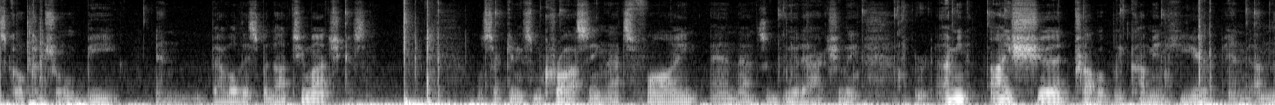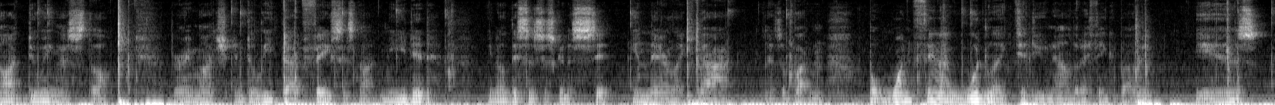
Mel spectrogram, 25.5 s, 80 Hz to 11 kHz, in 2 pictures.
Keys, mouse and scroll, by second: 0.2 ctrl+b, 4.0 a, 4.2 Tab, 5.4 middle click, 6.2-9.6 middle drag, 9.5-11.3 drag, 11.3-12.3 middle drag, 12.0 Tab, 13.1 click, 13.9 x, 15.6 Tab, 18.0-20.1 drag, 19.6 a, 22.4-24.0 drag, 24.1 KP_1, 25.0 Tab.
